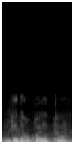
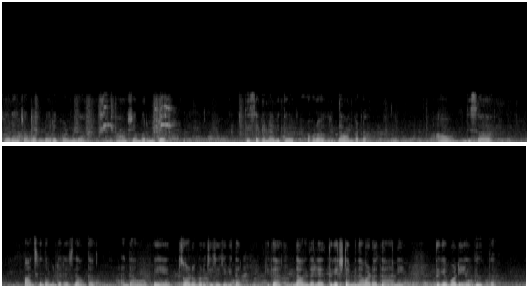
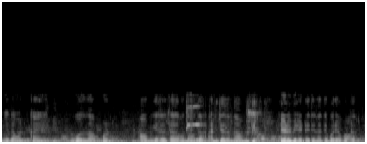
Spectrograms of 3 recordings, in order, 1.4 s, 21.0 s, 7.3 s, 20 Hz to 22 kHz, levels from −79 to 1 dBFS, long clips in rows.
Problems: constant background noise, background conversations at intervals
